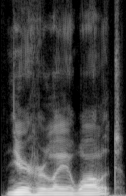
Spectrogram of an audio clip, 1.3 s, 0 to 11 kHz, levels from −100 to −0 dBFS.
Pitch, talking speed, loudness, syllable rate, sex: 110 Hz, 235 wpm, -16 LUFS, 5.3 syllables/s, male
